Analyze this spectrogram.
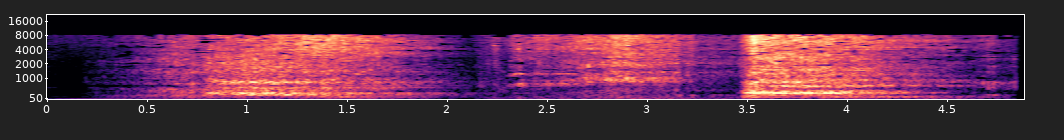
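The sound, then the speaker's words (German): A tiger roars from far away as the sun is about to set, a long, rumbling bellow, then a quieter growl follows and a second forceful roar bursts out, with no voices or other sounds around it. “Die Sonne wollte schon untergehen, da hörte man von weitem das Brüllen eines Tigers.”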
